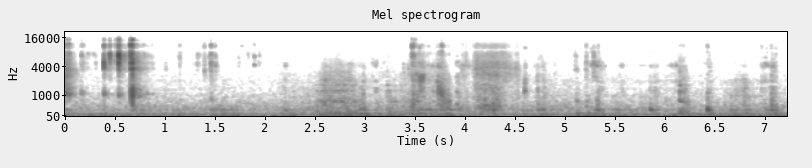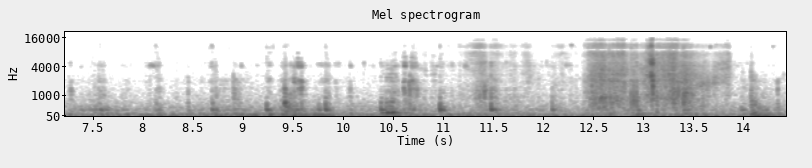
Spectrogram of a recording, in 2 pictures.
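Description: Close-miked chewing of a garlic shrimp: soft wet mouth sounds and small clicks, with a few sharp bites about half a second in.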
